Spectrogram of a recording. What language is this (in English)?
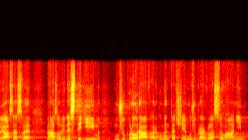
Czech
